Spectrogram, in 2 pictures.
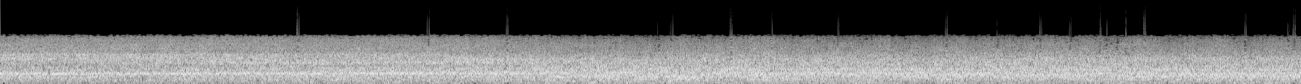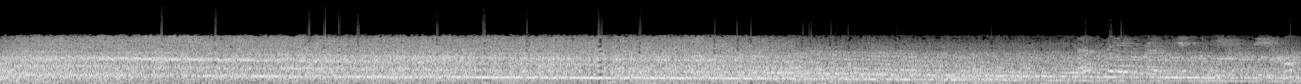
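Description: A metro train rumbles and roars loudly through a tunnel.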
